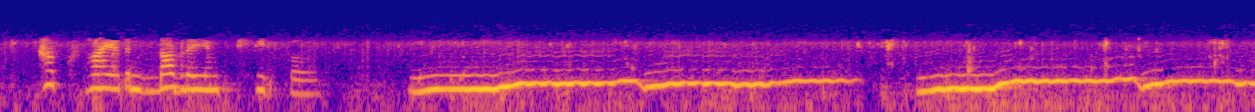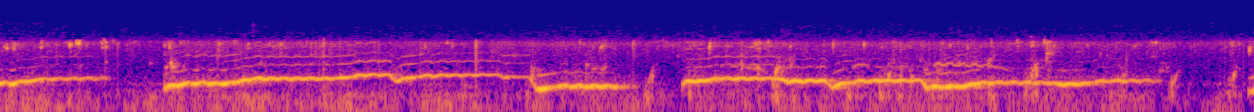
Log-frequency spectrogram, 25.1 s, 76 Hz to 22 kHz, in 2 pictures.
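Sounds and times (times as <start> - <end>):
woman humming: 4.1 - 25.0.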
